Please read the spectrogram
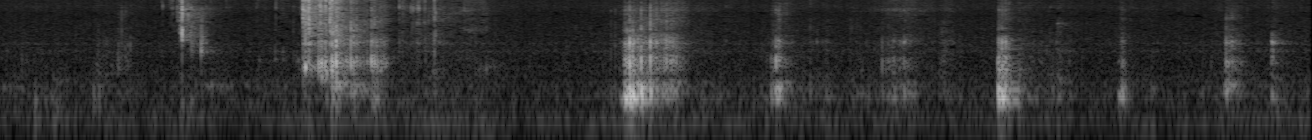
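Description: Close-miked biting and chewing of crisp pizza crust: a long crunch about a second and a half in, another about three seconds in, then softer chewing with short mouth clicks.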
